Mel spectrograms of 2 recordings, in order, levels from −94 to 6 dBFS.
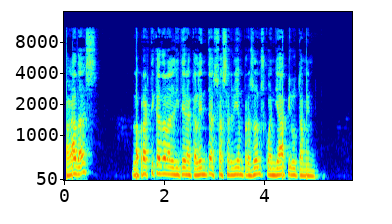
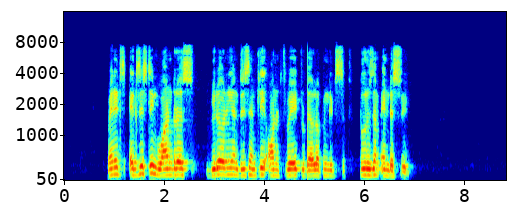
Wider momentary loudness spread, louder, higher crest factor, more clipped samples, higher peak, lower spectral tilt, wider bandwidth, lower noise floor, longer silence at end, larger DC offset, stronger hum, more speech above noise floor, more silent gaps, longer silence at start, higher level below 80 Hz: second, 6 LU vs 11 LU; second, -22 LUFS vs -15 LUFS; about the same, 16 dB vs 14 dB; neither; second, -6 dBFS vs -2 dBFS; about the same, -7 dB/octave vs -6 dB/octave; first, 11.5 kHz vs 7.8 kHz; second, -77 dBFS vs -90 dBFS; second, 0.7 s vs 1.95 s; neither; neither; second, 56 dB vs 76 dB; neither; second, 0.05 s vs 0.85 s; first, -50 dBFS vs -56 dBFS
